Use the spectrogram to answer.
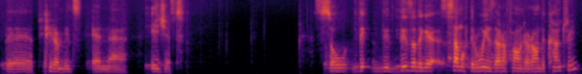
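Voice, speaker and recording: A man from Zimbabwe giving a design talk with slides in a lecture hall, speaking haltingly with many fillers and restarts. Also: medium pitch, darkish tone. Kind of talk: presentation with slides.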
